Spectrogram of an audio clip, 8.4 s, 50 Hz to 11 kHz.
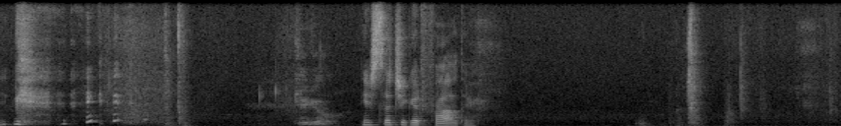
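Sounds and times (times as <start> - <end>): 
speech: 0.2 - 0.4, 3.6 - 4.9
door creaking: 6.4 - 7.5.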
